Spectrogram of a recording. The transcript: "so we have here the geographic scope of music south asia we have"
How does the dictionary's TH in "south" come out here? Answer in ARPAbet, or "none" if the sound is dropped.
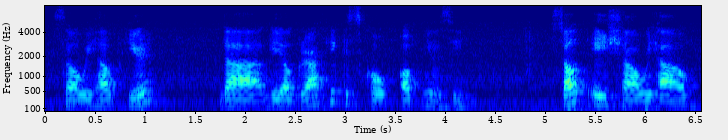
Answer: T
